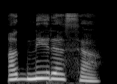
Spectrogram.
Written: ಅಗ್ನಿರಸ

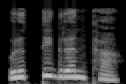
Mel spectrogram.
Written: ವೃತ್ತಿಗ್ರಂಥ

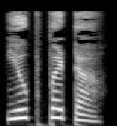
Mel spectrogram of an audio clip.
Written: ಯುಪ್ಪಟ

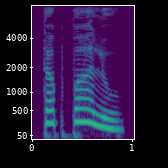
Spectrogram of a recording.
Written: ಟೋಪಲಿ

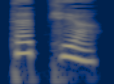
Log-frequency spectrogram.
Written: ದೂತ್ಯ

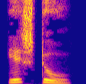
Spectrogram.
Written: ಎಸಡು

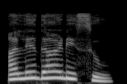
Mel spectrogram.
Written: ಅಲೆದಾಡಿಸು

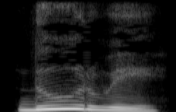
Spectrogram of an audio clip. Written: ದೂರ್ವೆ

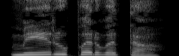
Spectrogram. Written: ಮೇರುಪರ್ವತ

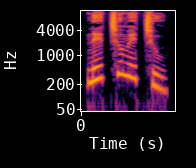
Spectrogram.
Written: ನೆಚ್ಚುಮೆಚ್ಚು

